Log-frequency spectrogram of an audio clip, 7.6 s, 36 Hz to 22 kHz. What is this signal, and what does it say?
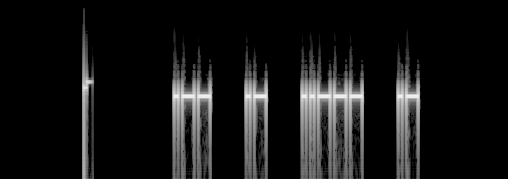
Morse code, heard as a keyed tone, about 21 wpm, spaced as for 12 wpm, 700 Hz. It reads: WA2A
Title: USA Call Signs - 3x Character Spacing - 20wpm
